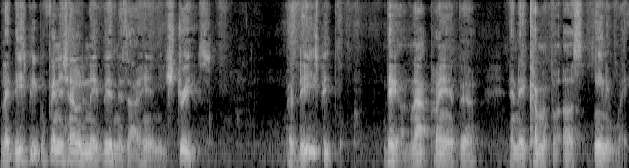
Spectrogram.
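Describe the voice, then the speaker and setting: A man's somewhat breathy, medium-pitched voice with a dark, mellow tone, moderate pace, ordinary pitch variation and long, frequent pauses. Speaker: political commentator vlogger. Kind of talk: monologue rant to camera. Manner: emphatic, urgent.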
